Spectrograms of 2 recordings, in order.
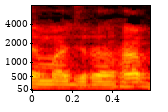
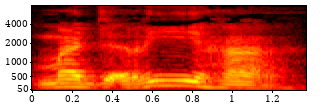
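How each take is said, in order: First: The vowel after the r is an open a. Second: The vowel after the r is a close i. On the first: "berarti ra-nya fathah ya" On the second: "majriha ra-nya kasrah"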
